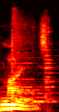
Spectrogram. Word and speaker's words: Mainz: Today we're going to hear about the weather in Mainz, Germany, or I think it's pronounced Mainz.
